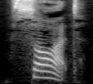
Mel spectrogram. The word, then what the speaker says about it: sought: Seek, sought, sought. Teach, taught, taught. Think, thought, thought. Remember that the G is silent in these verbs.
